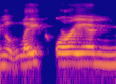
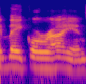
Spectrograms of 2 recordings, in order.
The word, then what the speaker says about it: Lake Orion: Usually when you're not there, people say Lake Orion. So I'm very impressed that you said Lake Orion the way you did.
